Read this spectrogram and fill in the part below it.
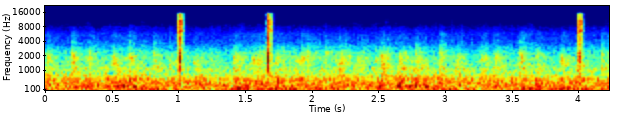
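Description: Short, bright menu blips sound a few times.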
